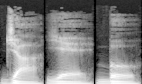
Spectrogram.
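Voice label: "jayebo", concatenated syllables; Affixing experiment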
